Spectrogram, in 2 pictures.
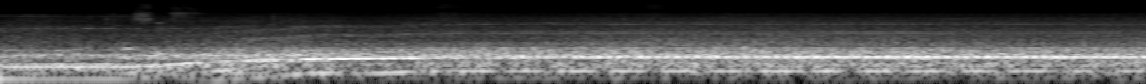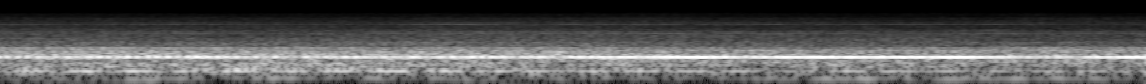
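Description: A bus engine revs up and holds a higher drone.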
